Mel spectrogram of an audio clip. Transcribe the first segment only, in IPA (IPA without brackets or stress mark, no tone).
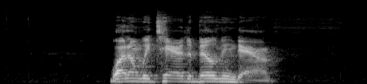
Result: w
